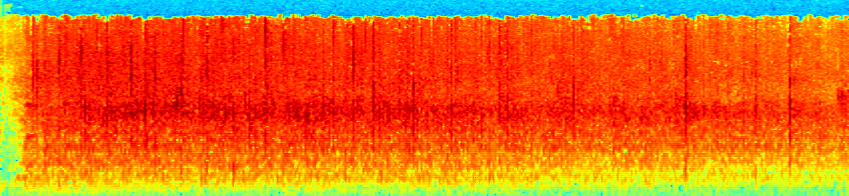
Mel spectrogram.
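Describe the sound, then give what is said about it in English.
An audience at an EMU community gathering applauds steadily for several seconds to thank Residence Life staff for their contributions, a dense, even wash of many hands clapping at once, with a few sharper individual claps standing out from the crowd. “Clap. Clap.”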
